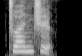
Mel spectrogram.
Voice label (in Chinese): "专制", Chinese; 专制 (zhuān zhì); autocracy; dictatorship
